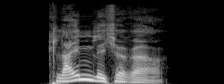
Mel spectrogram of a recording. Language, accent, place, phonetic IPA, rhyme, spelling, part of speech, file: German, Germany, Berlin, [ˈklaɪ̯nlɪçəʁɐ], -aɪ̯nlɪçəʁɐ, kleinlicherer, adjective, De-kleinlicherer.ogg
- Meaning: inflection of kleinlich: 1. strong/mixed nominative masculine singular comparative degree 2. strong genitive/dative feminine singular comparative degree 3. strong genitive plural comparative degree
